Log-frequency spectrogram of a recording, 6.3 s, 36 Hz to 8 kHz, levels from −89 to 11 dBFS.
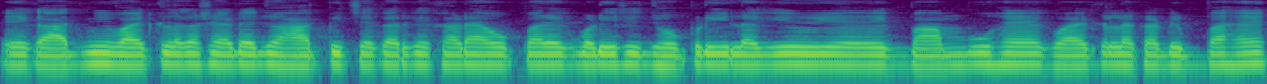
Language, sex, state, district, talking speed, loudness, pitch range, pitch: Hindi, male, Bihar, Lakhisarai, 285 wpm, -14 LUFS, 125-130 Hz, 125 Hz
